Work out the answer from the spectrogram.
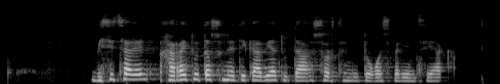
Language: Basque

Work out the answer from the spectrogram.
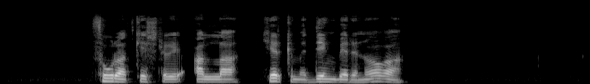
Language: Turkmen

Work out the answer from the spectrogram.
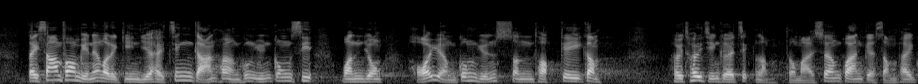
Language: Cantonese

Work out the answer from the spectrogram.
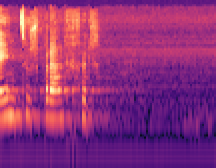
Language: Swiss German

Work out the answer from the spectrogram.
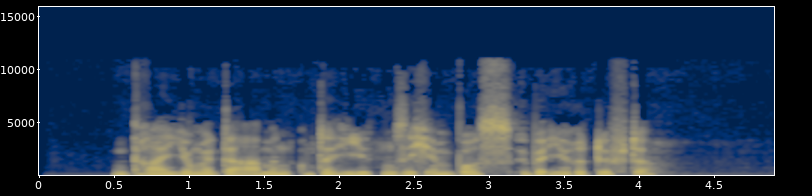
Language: German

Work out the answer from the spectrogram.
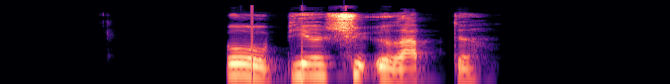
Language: Ghomala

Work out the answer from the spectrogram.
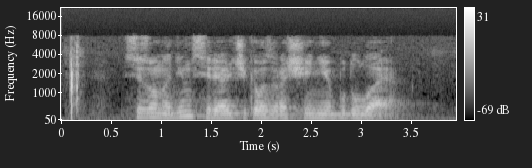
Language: Russian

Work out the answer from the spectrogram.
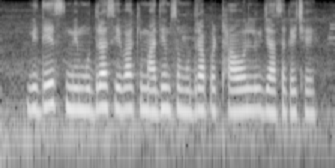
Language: Maithili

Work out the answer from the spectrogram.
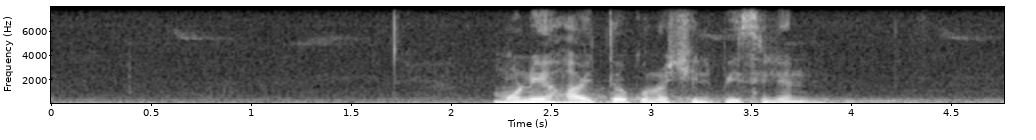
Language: Bangla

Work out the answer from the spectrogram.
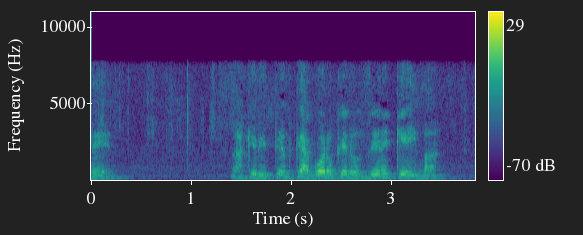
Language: Portuguese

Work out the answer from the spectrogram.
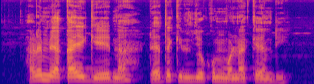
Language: Kikuyu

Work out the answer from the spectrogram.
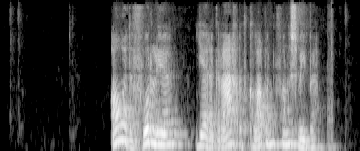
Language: Western Frisian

